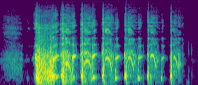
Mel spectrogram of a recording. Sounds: Cough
